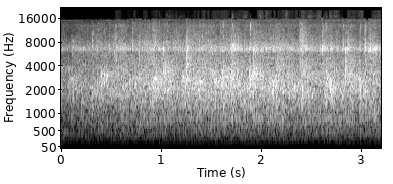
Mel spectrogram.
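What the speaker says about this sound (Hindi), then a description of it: "जोरदार ताली उनके लिए।" Audience at a business seminar in Hajipur giving a hearty round of applause, a thick continuous patter of many clapping hands at steady moderate loudness throughout, with no talking over it.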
